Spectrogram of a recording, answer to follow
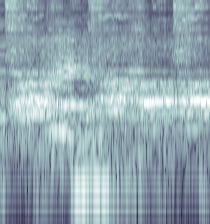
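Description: A group of women singing a devotional kirtan chant together, with hand clapping, metallic jingling percussion and a low drum beat about a second in.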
